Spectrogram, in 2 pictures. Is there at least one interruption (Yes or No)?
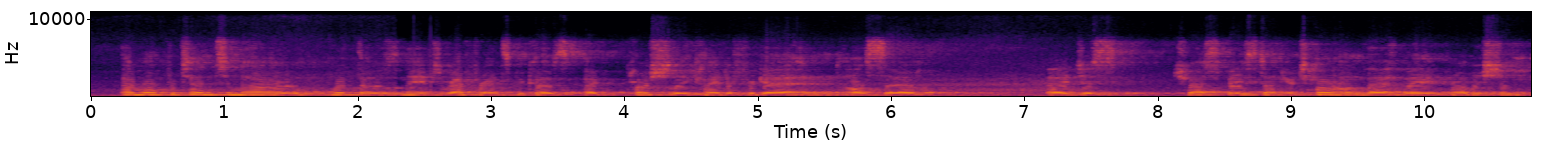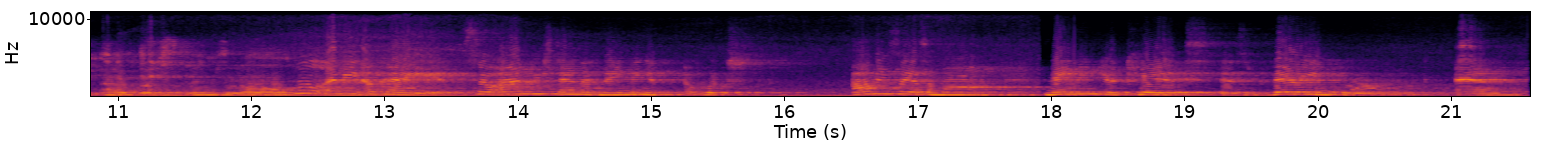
No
